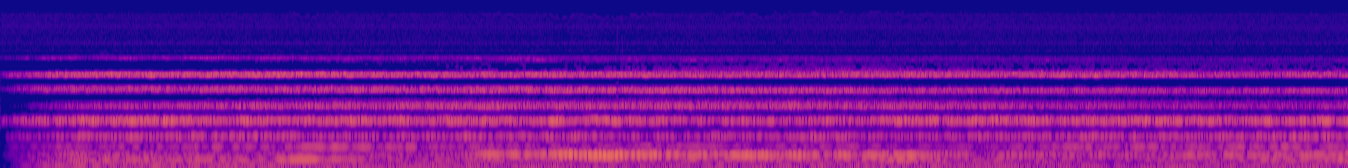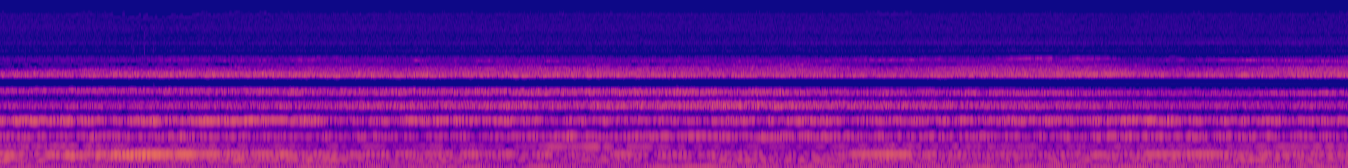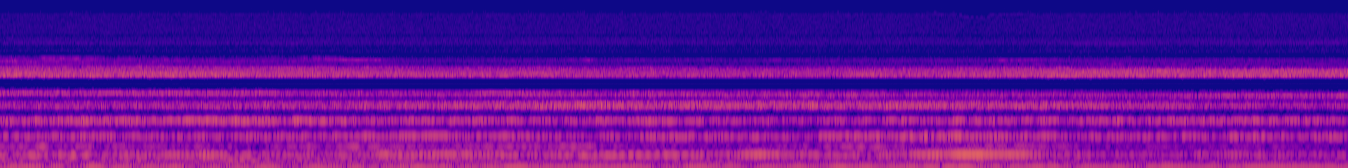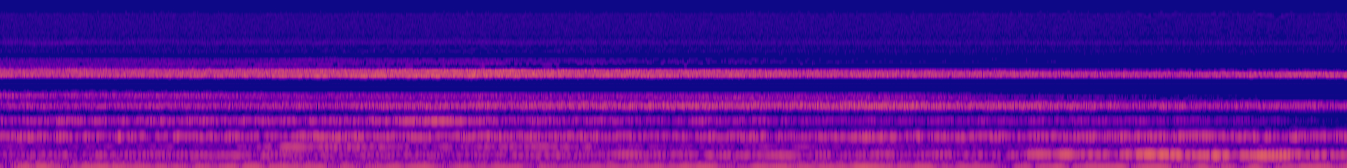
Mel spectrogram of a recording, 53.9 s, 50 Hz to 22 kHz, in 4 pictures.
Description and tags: howling terror 2
another droning, somewhat howling sound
